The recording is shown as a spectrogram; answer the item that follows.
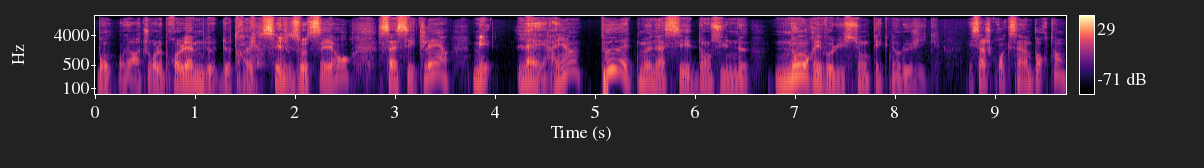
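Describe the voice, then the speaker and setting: Lively intonation marks this man's fairly high pitch at a moderate pace. The sound is dry and close with no echo, a very clean recording with a silent background. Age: 60s. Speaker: former airline executive. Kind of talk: interview. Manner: halting.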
